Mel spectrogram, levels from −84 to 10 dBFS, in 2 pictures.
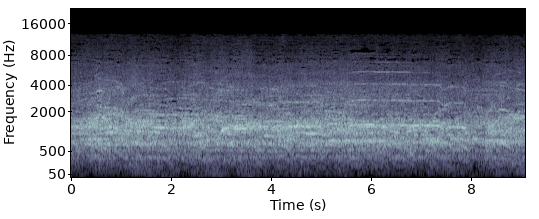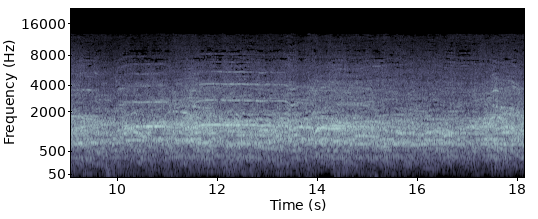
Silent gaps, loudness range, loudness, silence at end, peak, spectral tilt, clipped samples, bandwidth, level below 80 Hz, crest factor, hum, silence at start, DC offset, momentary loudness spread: none; 2 LU; -15 LUFS; 0 s; -2 dBFS; 0 dB/octave; under 0.1%; 13 kHz; -66 dBFS; 14 dB; none; 0 s; under 0.1%; 5 LU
